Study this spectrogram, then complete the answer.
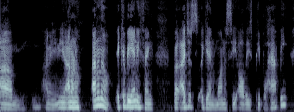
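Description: A man talks at a very fast pace, medium in pitch with ordinary variation. The sound is dry and close, with no echo. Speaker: podcast host. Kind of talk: casual chat.

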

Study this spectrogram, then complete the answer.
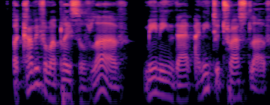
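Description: A man's fairly low voice with vocal fry and lively intonation, at a moderate pace, in a very clean recording with a silent background. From Israel. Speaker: creative coach. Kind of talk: interview.

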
